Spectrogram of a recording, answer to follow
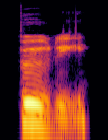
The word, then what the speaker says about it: Booty: I did confirm the pronunciation of this name with football husband and apparently it is Booty.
